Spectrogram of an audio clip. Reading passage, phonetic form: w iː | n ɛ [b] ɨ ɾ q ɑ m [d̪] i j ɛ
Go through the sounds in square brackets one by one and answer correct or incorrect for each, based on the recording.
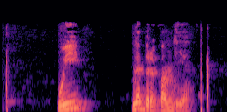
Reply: correct, correct

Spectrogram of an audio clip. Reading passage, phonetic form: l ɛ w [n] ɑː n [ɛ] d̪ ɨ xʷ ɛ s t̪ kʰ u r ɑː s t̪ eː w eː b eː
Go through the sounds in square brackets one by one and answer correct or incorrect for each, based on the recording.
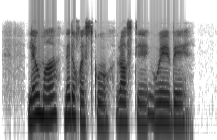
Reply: incorrect: m, correct

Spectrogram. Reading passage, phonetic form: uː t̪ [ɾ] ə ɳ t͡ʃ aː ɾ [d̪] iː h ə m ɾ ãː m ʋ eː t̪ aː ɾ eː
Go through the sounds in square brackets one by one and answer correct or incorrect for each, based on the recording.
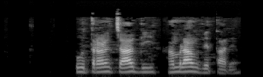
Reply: correct, correct

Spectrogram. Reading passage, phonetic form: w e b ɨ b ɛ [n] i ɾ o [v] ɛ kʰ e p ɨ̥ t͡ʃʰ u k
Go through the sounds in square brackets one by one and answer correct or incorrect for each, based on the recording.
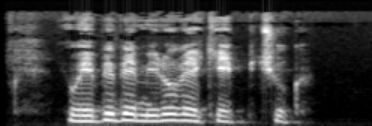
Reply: incorrect: m, correct

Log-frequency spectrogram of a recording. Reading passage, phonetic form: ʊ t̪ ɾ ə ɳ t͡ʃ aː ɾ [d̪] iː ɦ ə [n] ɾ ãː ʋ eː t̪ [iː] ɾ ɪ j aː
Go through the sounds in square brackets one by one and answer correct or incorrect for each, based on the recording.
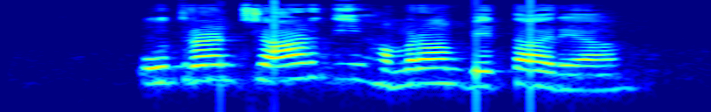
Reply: correct, incorrect: m, incorrect: aː

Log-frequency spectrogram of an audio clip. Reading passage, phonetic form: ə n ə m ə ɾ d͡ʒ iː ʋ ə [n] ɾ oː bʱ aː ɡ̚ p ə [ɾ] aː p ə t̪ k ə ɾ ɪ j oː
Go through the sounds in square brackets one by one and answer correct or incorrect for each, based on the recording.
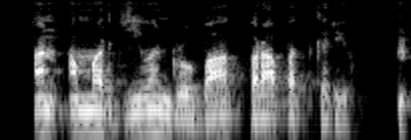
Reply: correct, correct

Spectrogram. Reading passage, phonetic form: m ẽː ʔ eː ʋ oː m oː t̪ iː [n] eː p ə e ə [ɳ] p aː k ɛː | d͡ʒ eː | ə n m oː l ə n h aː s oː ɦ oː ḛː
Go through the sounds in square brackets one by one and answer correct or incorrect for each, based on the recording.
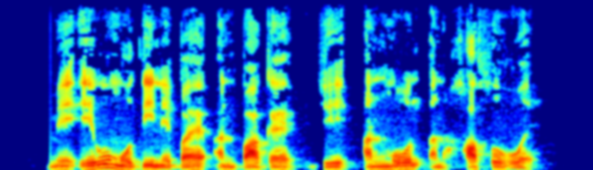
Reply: correct, incorrect: n

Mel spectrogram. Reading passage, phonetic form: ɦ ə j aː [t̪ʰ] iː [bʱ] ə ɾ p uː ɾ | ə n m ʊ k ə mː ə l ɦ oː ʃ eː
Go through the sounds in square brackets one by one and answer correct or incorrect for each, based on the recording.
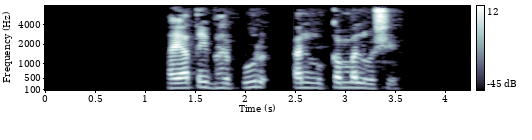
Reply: incorrect: t̪, correct

